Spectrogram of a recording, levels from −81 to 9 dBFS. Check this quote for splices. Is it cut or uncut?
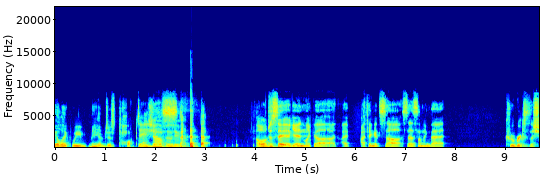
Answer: uncut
